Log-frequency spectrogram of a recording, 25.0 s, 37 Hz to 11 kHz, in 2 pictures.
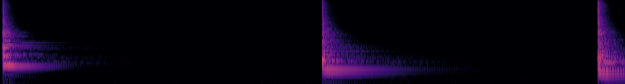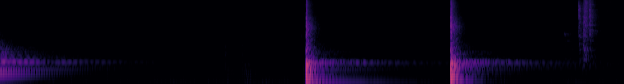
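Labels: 0.0s Loud thumping caused by drums indoors. 2.1s
6.3s Loud, clear drums playing indoors. 8.6s
11.8s Loud rumbling noise caused by drums indoors. 14.2s
18.5s Thumping low drum sounds. 20.2s
21.5s Low, thumping drum sounds. 22.9s
23.9s Rumbling metallic sound of drums. 24.7s

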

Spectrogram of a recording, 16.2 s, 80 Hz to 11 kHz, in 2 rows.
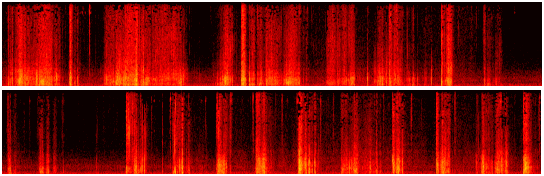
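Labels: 0.0s Footsteps crunch repeatedly in the snow. 16.2s

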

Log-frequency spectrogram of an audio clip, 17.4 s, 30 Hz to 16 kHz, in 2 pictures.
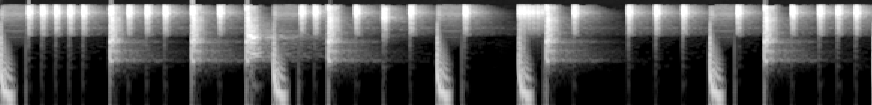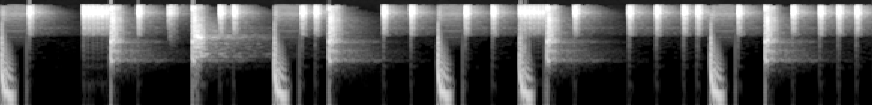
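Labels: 0.0s Continuous rhythmic beats from multiple instruments creating an energetic DJ-style sound. 17.4s

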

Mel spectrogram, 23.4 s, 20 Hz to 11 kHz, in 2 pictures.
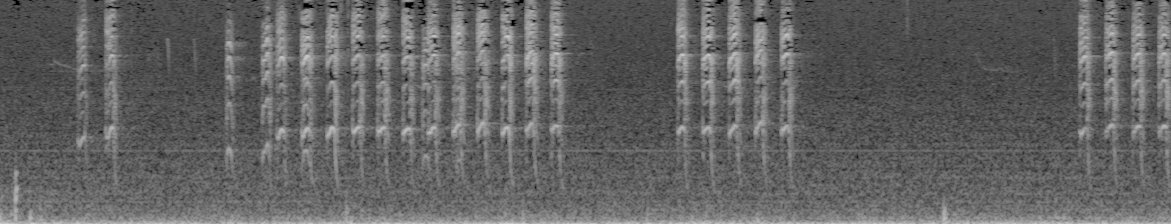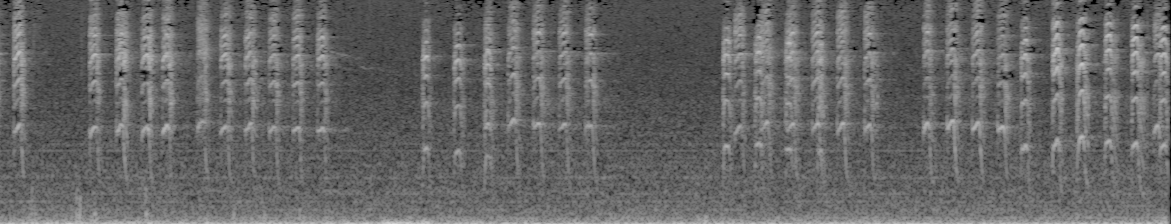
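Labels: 0.0s Birds chirping faintly. 23.4s
0.0s White noise. 23.4s
0.1s Something hits wood. 0.4s
0.8s Squeaking. 1.3s
2.6s Rhythmic squeaking sounds. 5.7s
6.8s Rhythmic squeaking sounds. 8.0s
10.8s Rhythmic squeaking sounds. 15.0s
16.0s Rhythmic squeaking sounds overlap from multiple sources. 23.4s

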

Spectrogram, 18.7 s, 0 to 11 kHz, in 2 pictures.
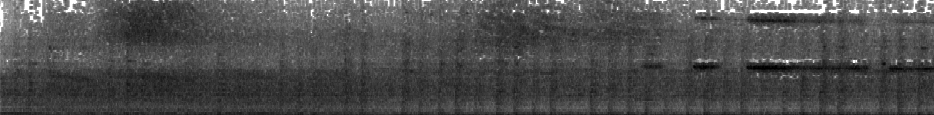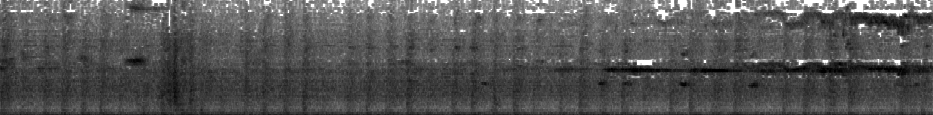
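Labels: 0.1s An old train is passing by slowly on an old railway. 18.7s

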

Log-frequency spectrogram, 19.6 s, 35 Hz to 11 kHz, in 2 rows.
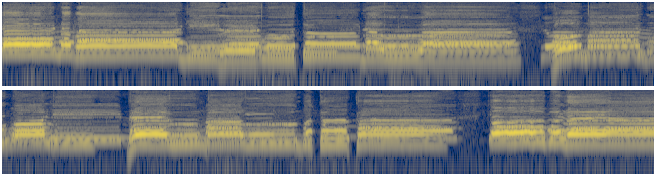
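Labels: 0.0s Multiple voices singing together in harmony continuously and melodically. 19.6s

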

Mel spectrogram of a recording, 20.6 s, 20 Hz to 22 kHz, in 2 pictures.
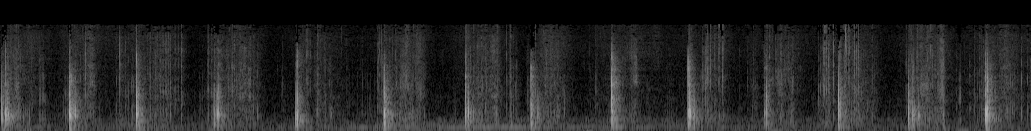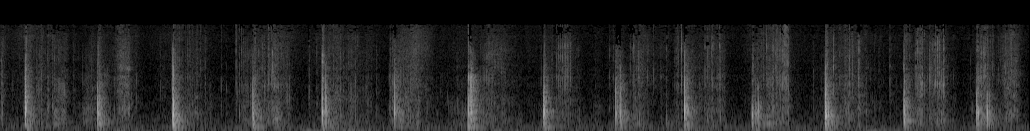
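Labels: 0.0s Trekking boots thud on linoleum with a firm, rhythmic pace. 20.5s

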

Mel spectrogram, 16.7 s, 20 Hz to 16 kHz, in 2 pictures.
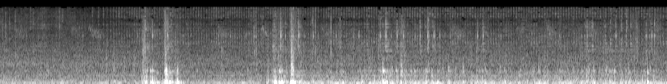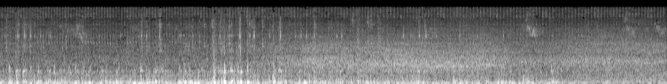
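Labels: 0.0s A bike rides over a rough surface. 0.9s
0.0s A bike chain produces a rhythmic light clattering sound. 16.7s
1.8s A bike goes over a bump. 2.3s
3.2s A bike rides down the street. 15.8s
3.3s A bike goes over a bump. 3.9s
11.8s A car drives by loudly. 16.7s

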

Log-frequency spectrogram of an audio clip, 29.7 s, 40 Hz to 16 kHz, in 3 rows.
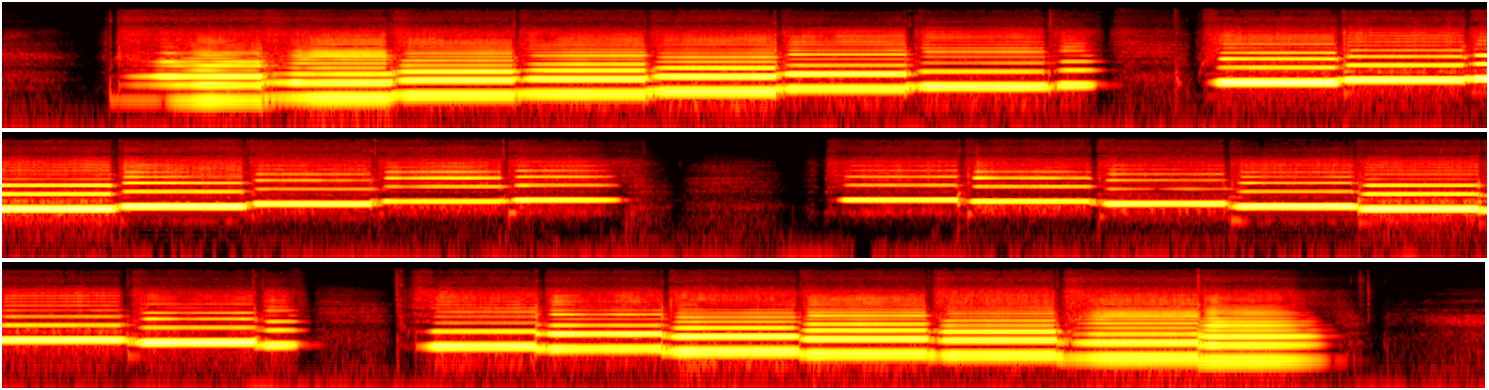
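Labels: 0.6s A saxophone plays with a continuously increasing frequency. 14.1s
15.4s A saxophone is played with continuously decreasing frequency. 21.8s
22.4s A saxophone is played with continuously decreasing frequency. 28.8s

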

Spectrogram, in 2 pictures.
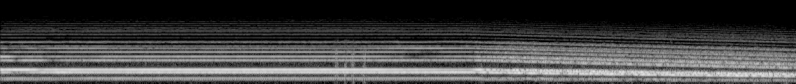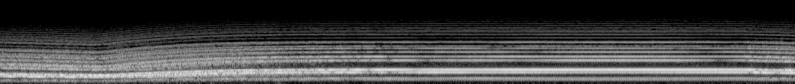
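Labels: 0.0s A wailing, high-pitched siren cycling steadily as it signals an urgent warning. 15.9s

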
